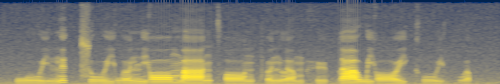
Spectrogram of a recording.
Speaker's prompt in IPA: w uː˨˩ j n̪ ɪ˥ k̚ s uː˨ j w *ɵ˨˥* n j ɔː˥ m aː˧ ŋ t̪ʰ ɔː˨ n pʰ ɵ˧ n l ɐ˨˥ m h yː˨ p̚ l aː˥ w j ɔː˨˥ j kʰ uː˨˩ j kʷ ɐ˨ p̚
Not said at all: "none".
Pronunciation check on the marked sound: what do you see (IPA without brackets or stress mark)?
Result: ɵ˨˧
